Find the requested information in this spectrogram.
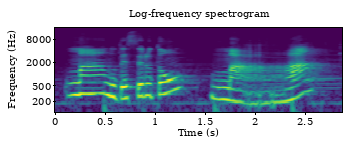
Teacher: você tem que começar no ré, volta para dó e aí sobe tudo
